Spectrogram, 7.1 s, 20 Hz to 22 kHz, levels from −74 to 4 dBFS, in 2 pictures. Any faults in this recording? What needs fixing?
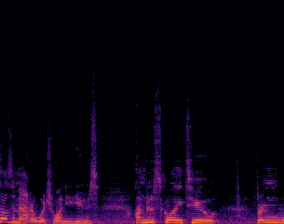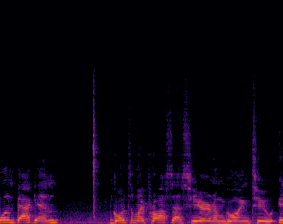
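Nothing stood out on listening, so there is nothing here that needs fixing.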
